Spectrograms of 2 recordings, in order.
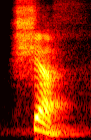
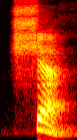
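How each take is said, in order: No difference in how they are said.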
